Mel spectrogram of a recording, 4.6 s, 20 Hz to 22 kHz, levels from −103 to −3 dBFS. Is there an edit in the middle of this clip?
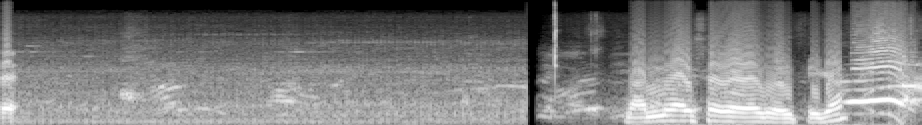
yes; 1 cut; at 2.7 s

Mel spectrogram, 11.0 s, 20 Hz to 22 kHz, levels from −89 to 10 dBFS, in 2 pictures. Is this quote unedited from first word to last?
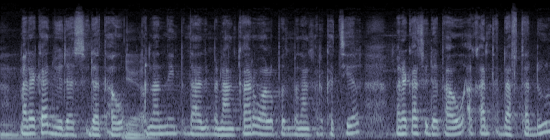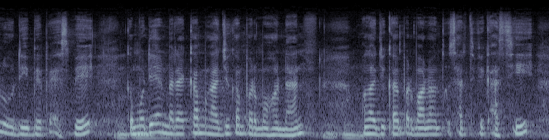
yes; 0 cuts

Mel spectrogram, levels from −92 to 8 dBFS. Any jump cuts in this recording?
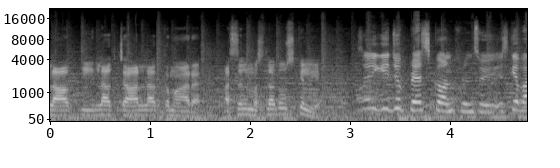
no; 0 cuts

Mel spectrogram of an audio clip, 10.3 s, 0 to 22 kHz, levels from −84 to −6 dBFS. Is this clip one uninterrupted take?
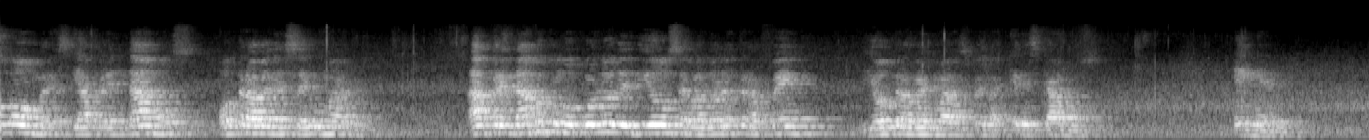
no; 1 cut; at 3.3 s

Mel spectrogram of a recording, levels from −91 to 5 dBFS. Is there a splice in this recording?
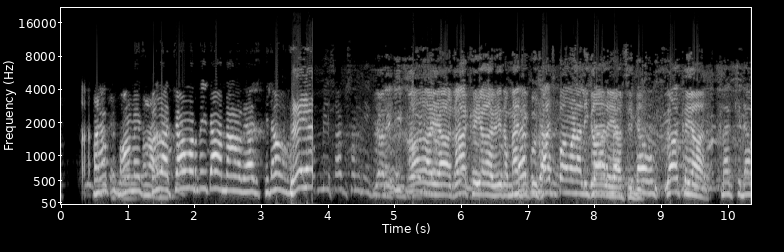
yes; 1 cut; at 3.8 s

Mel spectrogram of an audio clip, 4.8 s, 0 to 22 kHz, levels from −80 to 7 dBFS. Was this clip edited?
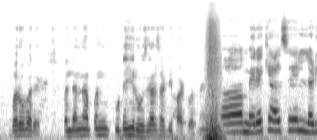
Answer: yes; 1 cut; at 3.2 s

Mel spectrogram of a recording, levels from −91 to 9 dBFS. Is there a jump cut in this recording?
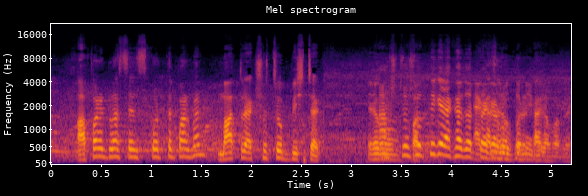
yes; 1 cut; at 2.8 s

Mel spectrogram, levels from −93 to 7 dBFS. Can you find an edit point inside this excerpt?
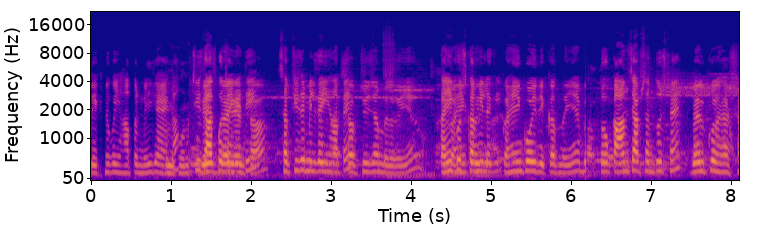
yes; 3 cuts; at 1.3 s, 4.1 s, 6.2 s

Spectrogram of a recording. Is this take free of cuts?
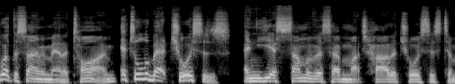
no; 2 cuts; at 1.3 s, 2.2 s

